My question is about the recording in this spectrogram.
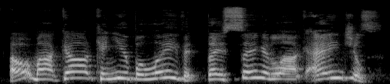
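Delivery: mocking high falsetto, gushing and dreamy; gushing Broadway fan. Mocking an enraptured audience member, high gushing falsetto. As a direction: ham up a starstruck theatre fan swooning over the singers. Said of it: "the looks on their faces".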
